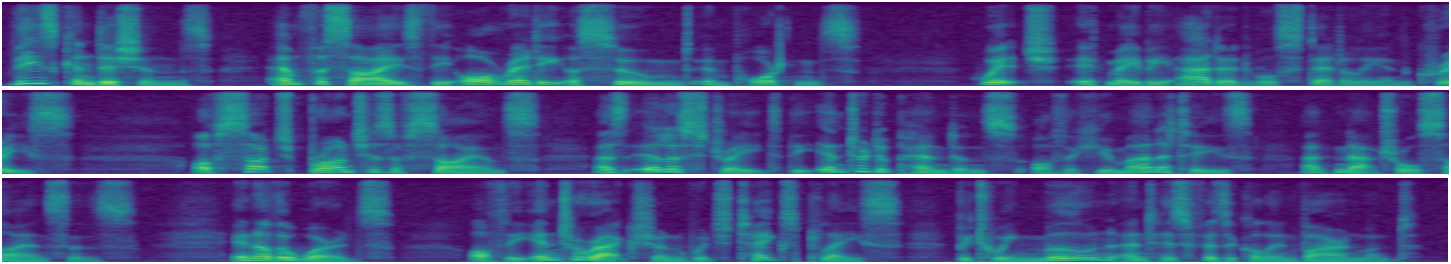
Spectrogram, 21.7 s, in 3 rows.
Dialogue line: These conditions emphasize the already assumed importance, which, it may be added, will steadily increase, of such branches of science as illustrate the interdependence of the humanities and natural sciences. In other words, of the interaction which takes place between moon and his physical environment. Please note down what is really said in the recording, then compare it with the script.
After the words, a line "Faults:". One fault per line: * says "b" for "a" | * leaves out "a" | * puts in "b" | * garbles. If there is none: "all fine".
These conditions emphasize the already assumed importance, which, it may be added, will steadily increase, of such branches of science as illustrate the interdependence of the humanities and natural sciences. In other words, of the interaction which takes place between moon and his physical environment.
Faults:
all fine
